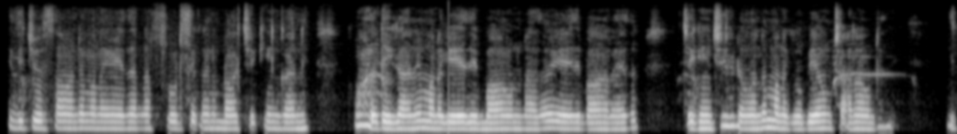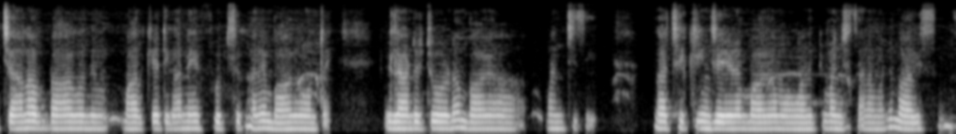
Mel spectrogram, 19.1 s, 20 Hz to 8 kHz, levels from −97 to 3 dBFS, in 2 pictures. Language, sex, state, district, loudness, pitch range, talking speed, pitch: Telugu, male, Andhra Pradesh, Anantapur, -18 LUFS, 145-155 Hz, 145 wpm, 150 Hz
